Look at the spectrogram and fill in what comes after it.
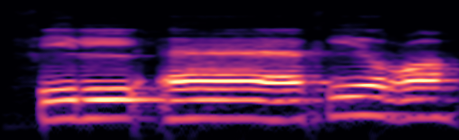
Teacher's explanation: ഇതിൽ ഖാഇന് കസ്റാണ്, കുറഞ്ഞ തഫ്ഖീം മാത്രം നൽകുക. റാഇന് തഫ്ഖീം പൂർത്തിയാക്കി നൽകുക.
